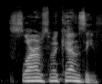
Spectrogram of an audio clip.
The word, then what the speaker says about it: Slurms McKenzie: It's like Slurmid McKenzie. – Slurms McKenzie. – Is it? – Slurms McKenzie from Futurama.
